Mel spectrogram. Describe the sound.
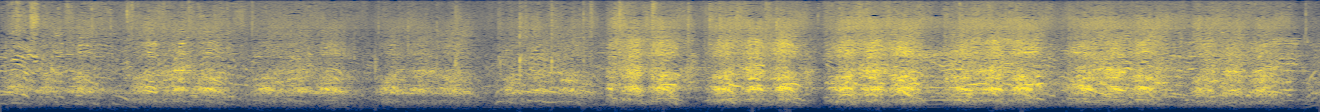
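An angry crowd chants in rhythmic unison for the board to resign, repeating shouted phrases in a steady pulsing pattern that grows louder partway through.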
